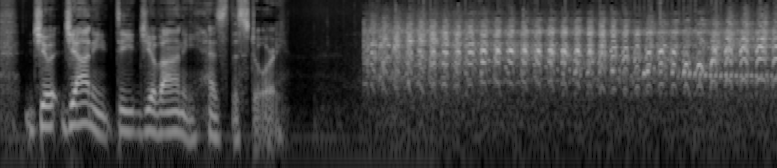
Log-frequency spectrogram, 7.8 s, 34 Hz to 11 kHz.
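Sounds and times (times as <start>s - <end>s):
speech: 0.3s - 2.9s
kookaburra laughing call: 3.6s - 7.7s.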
